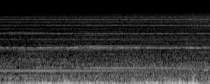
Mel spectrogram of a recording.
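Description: JR Kyushu 885 series electric limited-express train running slowly into a station platform, a steady low rumble.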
